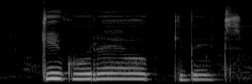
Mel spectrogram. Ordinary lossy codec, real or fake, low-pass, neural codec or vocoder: none; fake; none; vocoder, 44.1 kHz, 128 mel bands every 256 samples, BigVGAN v2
